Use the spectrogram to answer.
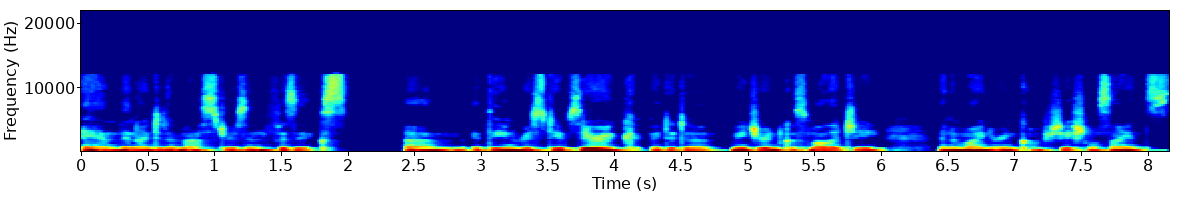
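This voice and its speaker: In a flat monotone, a woman speaks with a dark, mellow, somewhat breathy tone. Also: medium pitch for a woman, fairly quick pace. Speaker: PhD student in cosmology. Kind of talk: webinar talk.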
